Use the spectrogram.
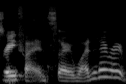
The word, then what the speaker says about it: Ralph Fiennes: Ray Fiennes. Ray Fiennes.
